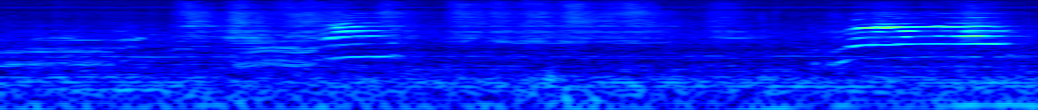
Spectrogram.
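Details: Baby kittens meowing: three separate rising, wavering meows spaced over about five seconds, the last one higher and longer, over a steady low background hum.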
